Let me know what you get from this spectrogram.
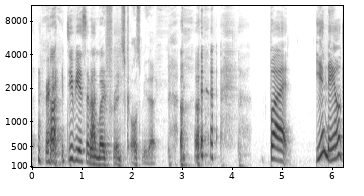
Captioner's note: laughter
